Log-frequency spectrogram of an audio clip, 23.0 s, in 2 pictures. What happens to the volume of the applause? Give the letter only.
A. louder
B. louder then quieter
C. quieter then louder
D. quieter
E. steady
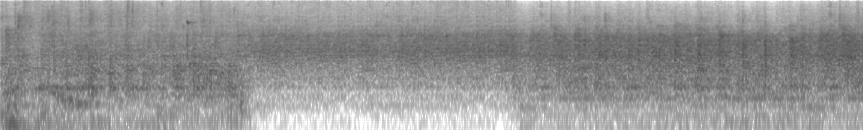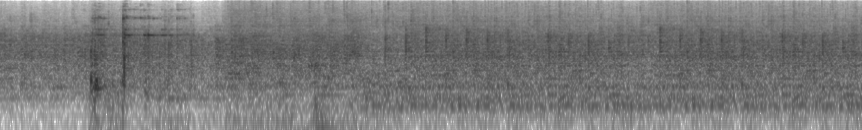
A.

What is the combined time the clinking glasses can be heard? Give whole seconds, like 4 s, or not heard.
2 s.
